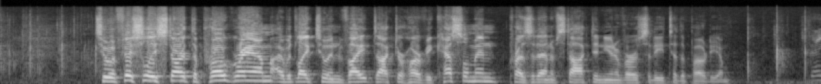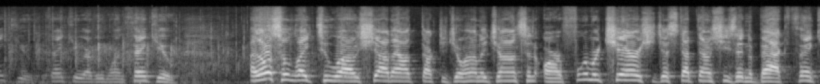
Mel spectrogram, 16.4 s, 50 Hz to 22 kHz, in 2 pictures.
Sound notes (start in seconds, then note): 7.4 applause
